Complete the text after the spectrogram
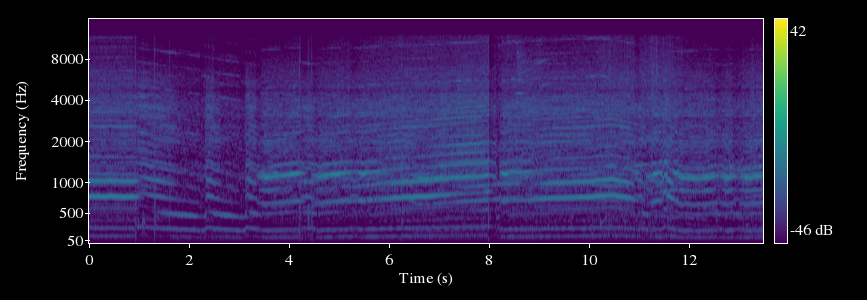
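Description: A racing car engine winds down sharply when braking for corners.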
